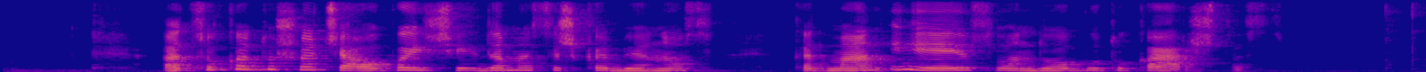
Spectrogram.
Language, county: Lithuanian, Panevėžys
